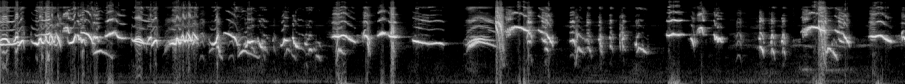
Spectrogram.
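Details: Kacer, the oriental magpie-robin, in varied song: bursts of twisting whistled notes and sharp clicks, broken by short pauses, some phrases dipping then rising again.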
